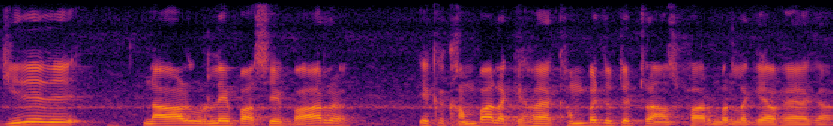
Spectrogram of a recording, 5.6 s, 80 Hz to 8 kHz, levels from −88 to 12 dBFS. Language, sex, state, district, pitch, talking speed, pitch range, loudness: Punjabi, male, Punjab, Fazilka, 130 Hz, 185 wpm, 120-140 Hz, -16 LUFS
